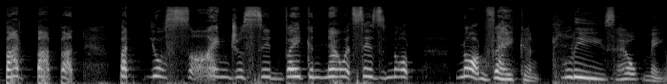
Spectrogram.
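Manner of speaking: high, loud pleading stammer; frantic. Acted. Salesman begging the manager for a room, frantic and high. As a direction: beg in a frantic rush.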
